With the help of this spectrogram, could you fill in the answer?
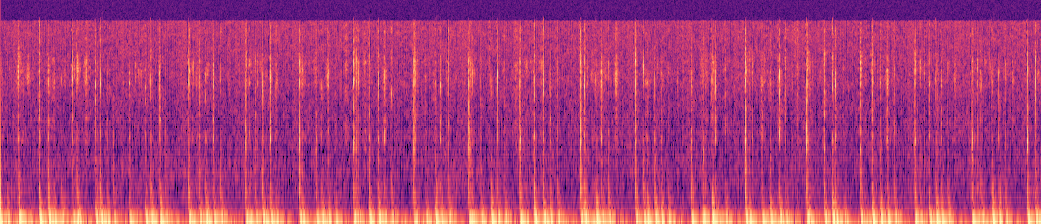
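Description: Fingertips of both hands tap on a flat wooden chess board with light and dark inlaid squares lying on a table. A rapid, uneven patter of soft, dull taps carries a deep low thump, each tap dying away almost instantly.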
